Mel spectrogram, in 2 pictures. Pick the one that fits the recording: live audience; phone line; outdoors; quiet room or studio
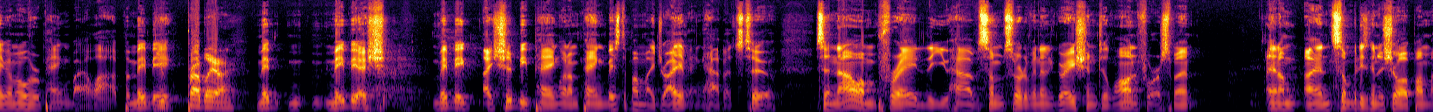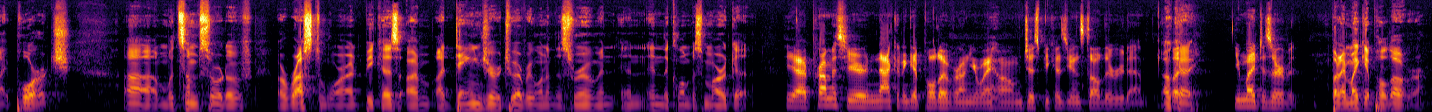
live audience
